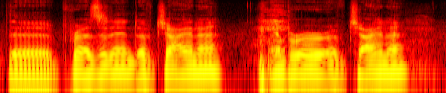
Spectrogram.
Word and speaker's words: chi: Uh Uh uh Okay, so we've been playing these videos of Alan, is it pronounced Xi like the president of China, emperor of China?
